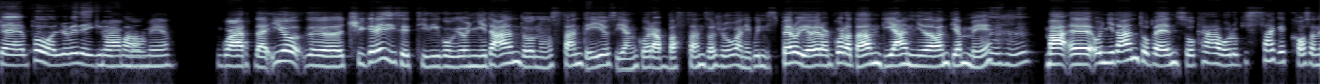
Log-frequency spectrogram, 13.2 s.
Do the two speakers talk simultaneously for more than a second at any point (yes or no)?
no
